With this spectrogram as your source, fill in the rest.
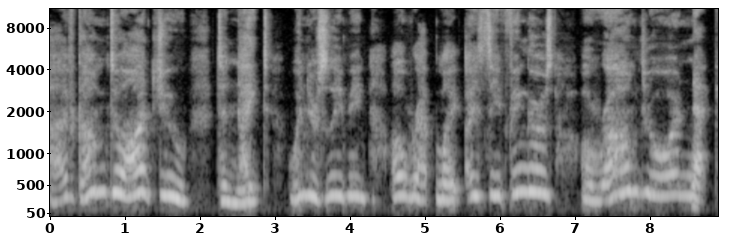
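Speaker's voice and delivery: eerie, scratchy ghost voice. Narrator reading Bean pretending to be a ghost to scare Ivy, scratchy spooky ghost voice. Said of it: "Bean made her voice scratchy and spooky".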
